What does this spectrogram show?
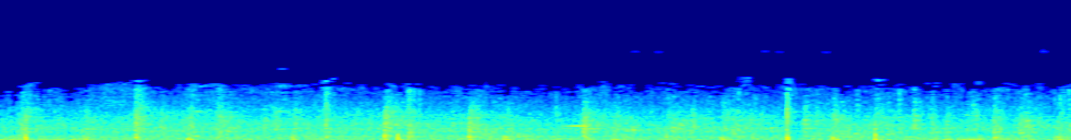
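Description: Railway passenger coaches rolling along jointed track: a steady low rumble, with irregular clicks and knocks as the wheels cross rail joints, heard from an open carriage window.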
